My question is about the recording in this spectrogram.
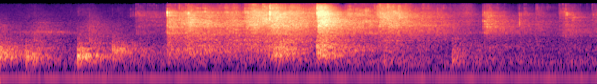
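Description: Tape measure being pulled out: a few knocks and taps, then the blade sliding out for about three seconds with a sharp click partway through, then further small knocks.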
